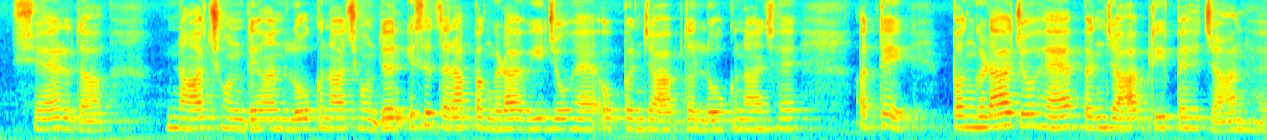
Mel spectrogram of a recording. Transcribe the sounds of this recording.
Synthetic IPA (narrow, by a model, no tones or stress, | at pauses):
ʃɛːɾd̪aː | naːt͡ʃɦõːnd̪eːɦənloːknaːt͡ʃɦõːnd̪eːɦənɪst̪əɾãːpəŋɡɽaːʋiːd͡ʒoːɦɛːʔoːpəɲd͡ʒaːb̚d̪aːloːknaːt͡ʃɦɛː | ə̰t̪eː | pəŋɡɽaːd͡ʒoːɦɛːpəɲd͡ʒaːb̚d̪iːpɛɦt͡ʃaːnɦɛː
